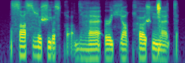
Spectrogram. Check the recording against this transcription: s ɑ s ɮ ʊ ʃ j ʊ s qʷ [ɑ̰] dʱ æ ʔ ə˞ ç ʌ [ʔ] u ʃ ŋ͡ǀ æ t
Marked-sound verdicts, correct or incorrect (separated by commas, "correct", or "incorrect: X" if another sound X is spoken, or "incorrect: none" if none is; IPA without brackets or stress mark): correct, incorrect: qʰ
